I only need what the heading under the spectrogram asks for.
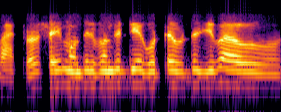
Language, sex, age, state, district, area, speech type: Odia, male, 45-60, Odisha, Balasore, rural, conversation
